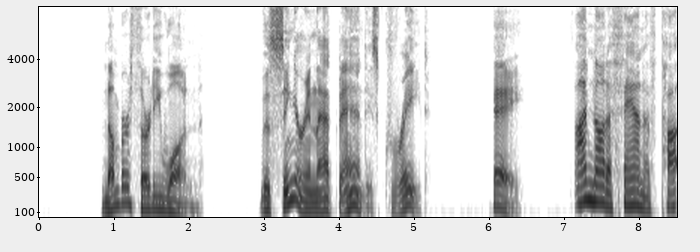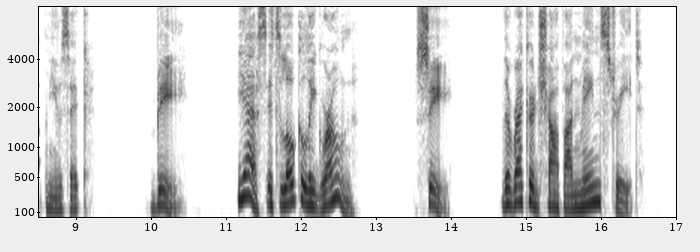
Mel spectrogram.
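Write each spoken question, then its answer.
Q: The singer in that band is great.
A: A: I'm not a fan of pop music.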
